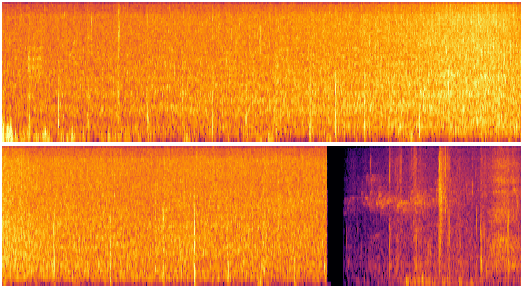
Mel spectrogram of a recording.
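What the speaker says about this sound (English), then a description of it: "there'd be a nice spring, and I hear it right up ahead" Spring water flows steadily along the Appalachian Trail, a close, constant splashing hiss with footsteps crunching over it, briefly louder midway before cutting to quieter trail sounds.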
